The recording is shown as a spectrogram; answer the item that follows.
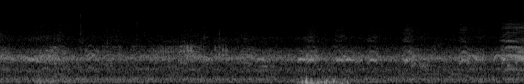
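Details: Morning noise from a seasonal crow roost in tall city trees in Ontario, Canada: a dense chorus of hoarse overlapping caws, with a low thump near the middle and louder calls at the end.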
